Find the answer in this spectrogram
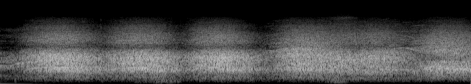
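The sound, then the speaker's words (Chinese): A large audience shouts a rhythmic cheer in unison in response to a greeting, calling out "Hao, hao, hao, tai hao le, ye!" ("Good, good, good, great, yeah!") in Chinese, several loud surging bursts of massed voices rising and falling in a steady chant-like pattern. “当我向大家问好的时候，我希望你大声的说：“好，好，好，太好了，耶！”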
